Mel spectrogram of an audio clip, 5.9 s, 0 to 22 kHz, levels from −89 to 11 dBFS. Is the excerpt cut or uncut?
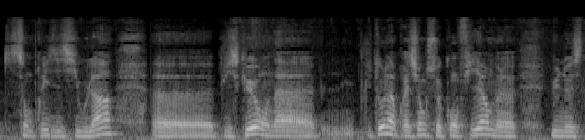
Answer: uncut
